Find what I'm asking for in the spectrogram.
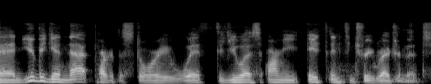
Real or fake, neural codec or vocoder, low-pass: fake; codec, 44.1 kHz, 2.6 kbps, SNAC; 7.2 kHz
